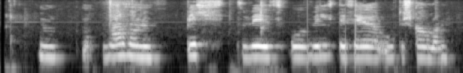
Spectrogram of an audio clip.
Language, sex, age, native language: Icelandic, male, 12, Icelandic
